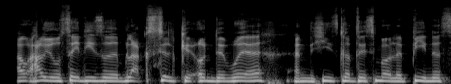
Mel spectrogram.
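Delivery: put-on French accent on English. Attempting a French accent while telling a story, French accent. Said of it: "sorry I'm trying to do my French accent".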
